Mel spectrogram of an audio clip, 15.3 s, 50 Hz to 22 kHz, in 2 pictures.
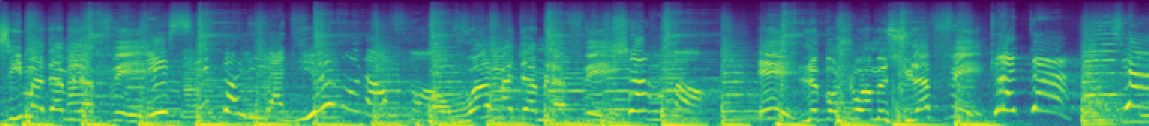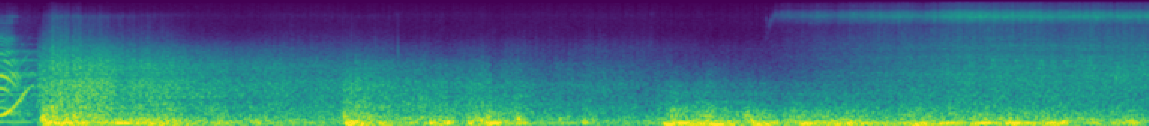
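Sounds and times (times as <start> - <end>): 
deep rumbling swells: 0.0 - 6.7, 8.0 - 15.3
speech: 0.0 - 6.8
steady heavy rain: 7.9 - 15.3.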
